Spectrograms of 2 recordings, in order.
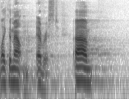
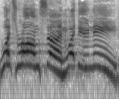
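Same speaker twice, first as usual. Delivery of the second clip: high, loud, frazzled, exasperated calling out. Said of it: "I'm like".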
